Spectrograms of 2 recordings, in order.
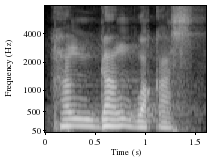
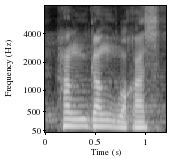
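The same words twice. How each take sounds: First: Hanggang wakas said slowly, with weight on hanggang; slow emphasis. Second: Said in the usual way. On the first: Shown as a demonstration. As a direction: lean on hanggang and draw out Hanggang wakas. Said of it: "Nakalagay sa dulo, hanggang wakas". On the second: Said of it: "Nakalagay sa dulo".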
